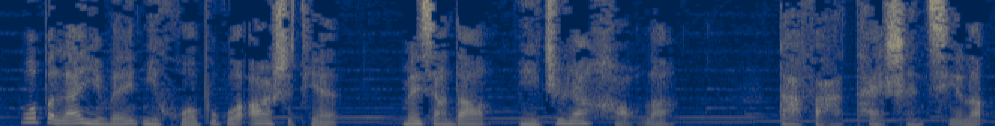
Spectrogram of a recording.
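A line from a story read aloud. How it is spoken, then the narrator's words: Amazed exclamation. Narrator (Chinese): 婆婆看到眼前铁一般的事实后，感叹道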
